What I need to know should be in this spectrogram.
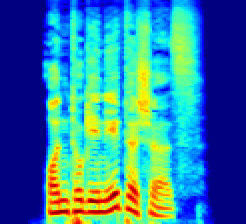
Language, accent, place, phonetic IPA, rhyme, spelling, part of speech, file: German, Germany, Berlin, [ɔntoɡeˈneːtɪʃəs], -eːtɪʃəs, ontogenetisches, adjective, De-ontogenetisches.ogg
- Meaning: strong/mixed nominative/accusative neuter singular of ontogenetisch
